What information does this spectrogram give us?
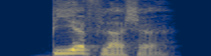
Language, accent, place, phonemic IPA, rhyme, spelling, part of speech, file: German, Germany, Berlin, /ˈbiːɐ̯flaʃə/, -aʃə, Bierflasche, noun, De-Bierflasche.ogg
- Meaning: beer bottle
